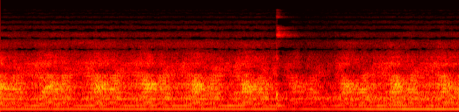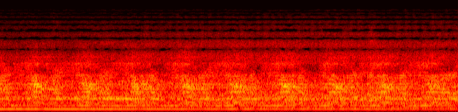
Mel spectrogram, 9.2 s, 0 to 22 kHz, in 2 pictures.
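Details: Consul Facilite CWC10 washer that would not power on, fixed by replacing the power board: steady low hum with an even whoosh about twice a second as the drum spins, smooth with no knocks or scraping. A normal spin cycle.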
